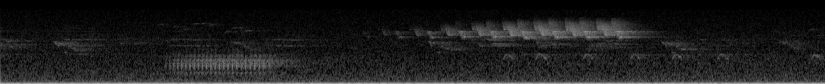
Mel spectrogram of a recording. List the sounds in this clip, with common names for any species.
American Crow, American Robin, Hairy Woodpecker, Blue Jay, Brown Creeper, Ovenbird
